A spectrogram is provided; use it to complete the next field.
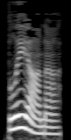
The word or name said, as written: blyana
